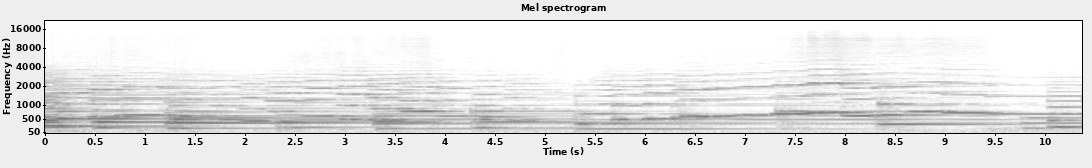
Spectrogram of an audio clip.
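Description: Flute and grand piano playing a free improvisation together: the flute holds long notes that change pitch every second or so over sustained piano chords.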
